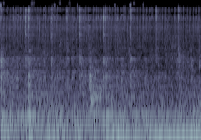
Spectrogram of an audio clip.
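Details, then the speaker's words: Bicycle rear derailleur in the center cog: tightening the cable with the barrel adjuster makes a light quick ticking as the chain contacts the adjacent cog; centering the cable tension removes it. "so as I tighten the cable here that noise we're hearing the noise of it contacting the left extra cog okay"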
